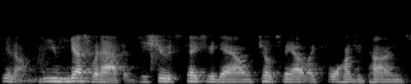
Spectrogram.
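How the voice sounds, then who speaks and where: This jiu-jitsu instructor speaks at a medium pitch with fairly even intonation and a brisk pace. As a podcast guest in a casual interview, he tells long, rambling stories full of fillers and swearing, all heard through narrow-band, phone-like sound.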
